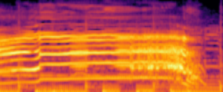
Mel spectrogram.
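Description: A woman's long, high-pitched voice-acted cry, rising in pitch with a jump up about half a second in, then held until it breaks off near the end. It is a cartoon exclamation of delight at the first bite of food, over background music with a steady beat.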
